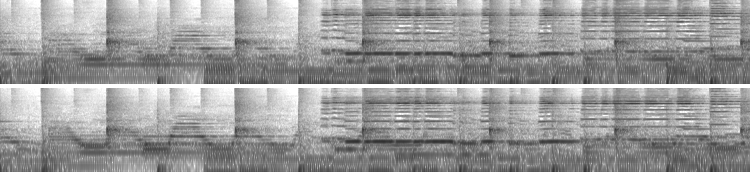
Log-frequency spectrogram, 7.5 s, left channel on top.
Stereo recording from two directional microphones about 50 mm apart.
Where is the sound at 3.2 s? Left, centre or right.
Centre.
